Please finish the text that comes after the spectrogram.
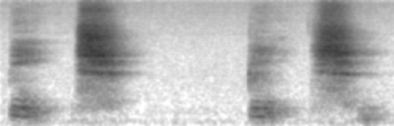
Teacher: You need to have a long E sound, okay? So I want to see you kind of smiling when you say this word.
